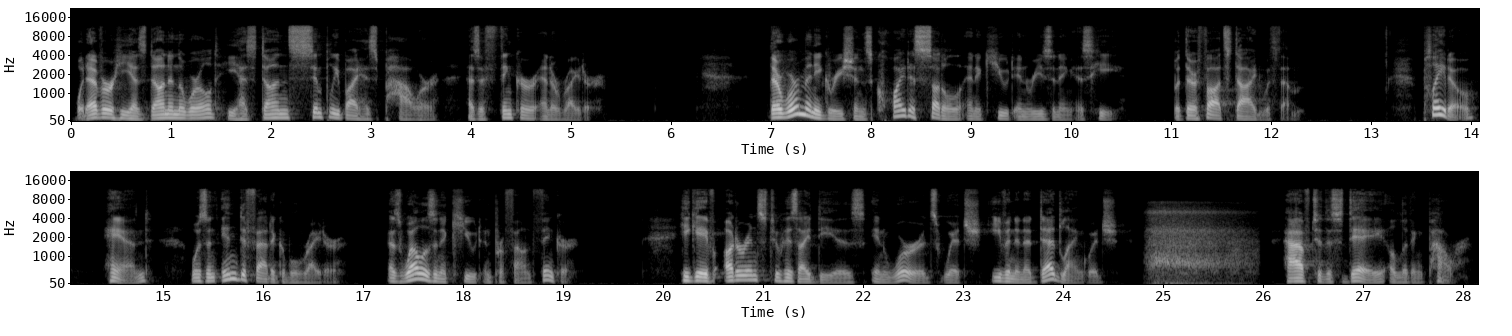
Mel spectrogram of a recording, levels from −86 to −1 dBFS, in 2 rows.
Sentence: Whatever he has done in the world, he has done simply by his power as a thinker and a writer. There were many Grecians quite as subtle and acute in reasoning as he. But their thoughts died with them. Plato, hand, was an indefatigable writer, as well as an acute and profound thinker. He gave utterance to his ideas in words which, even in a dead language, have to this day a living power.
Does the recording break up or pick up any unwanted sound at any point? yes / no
yes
